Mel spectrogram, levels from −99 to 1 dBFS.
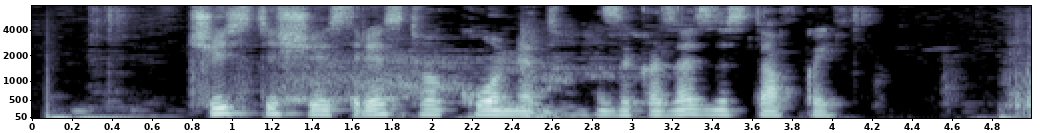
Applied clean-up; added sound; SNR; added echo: classical method Wiener filter.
